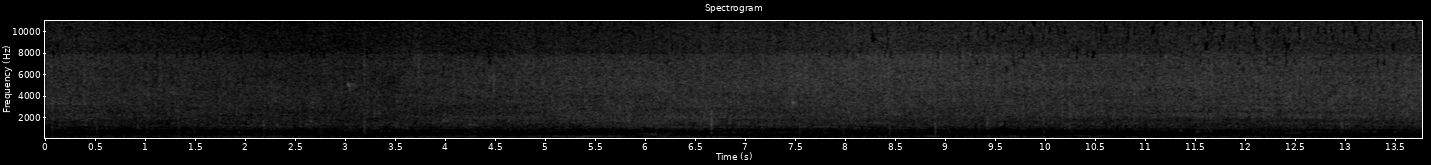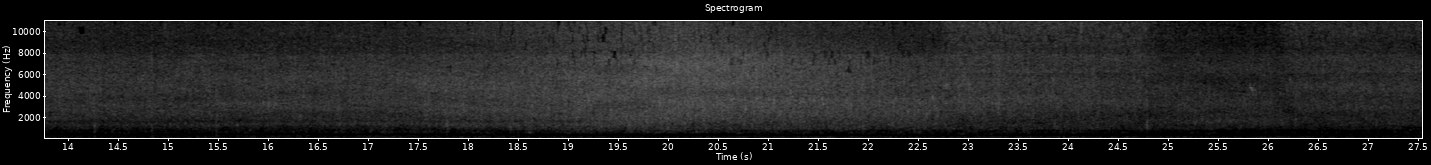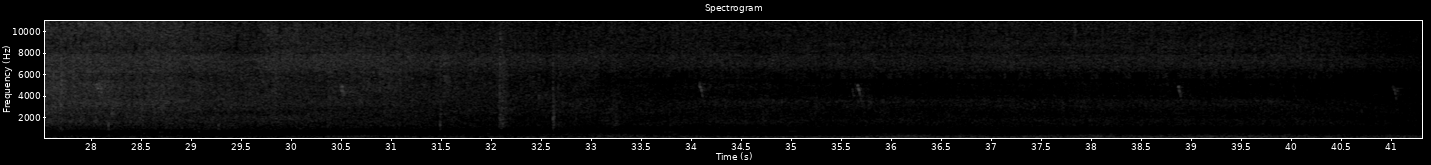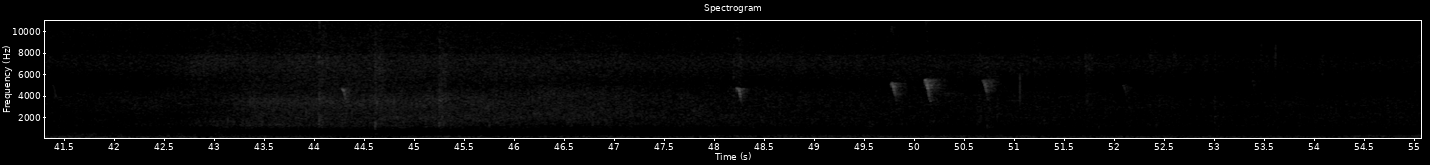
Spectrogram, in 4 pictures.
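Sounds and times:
fountain water splashing: 0:00.0 - 0:52.6
low uneven rumble: 0:00.0 - 0:55.0.

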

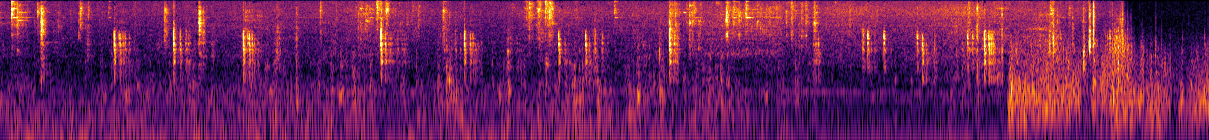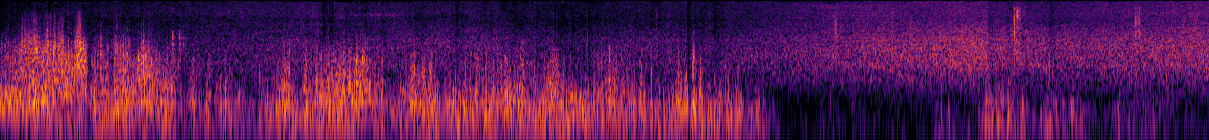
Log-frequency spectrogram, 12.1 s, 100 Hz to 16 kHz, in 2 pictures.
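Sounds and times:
gravel ticks and rattles: 0:00.0 - 0:07.1
engine and tyre rumble: 0:00.0 - 0:12.0.

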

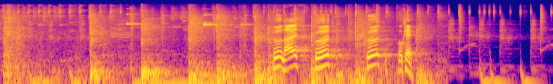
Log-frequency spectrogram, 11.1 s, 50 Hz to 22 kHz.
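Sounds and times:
basketball bouncing on wood floor: 0:00.0 - 0:09.0.

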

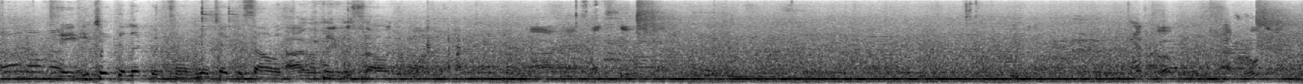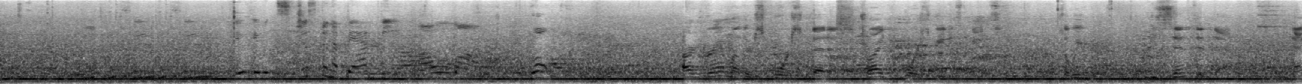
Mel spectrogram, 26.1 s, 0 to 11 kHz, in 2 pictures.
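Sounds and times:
indistinct conversation: 0:00.0 - 0:26.0
steady low hum: 0:00.0 - 0:26.0.

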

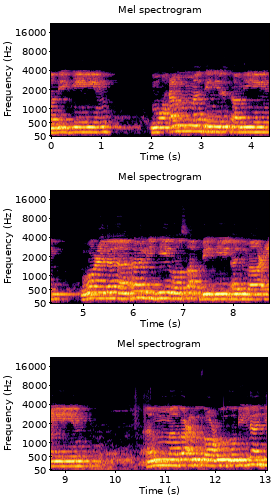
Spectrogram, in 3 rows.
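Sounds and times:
man chanting: 0:00.0 - 0:01.4, 0:02.0 - 0:09.8, 0:10.5 - 0:13.0.

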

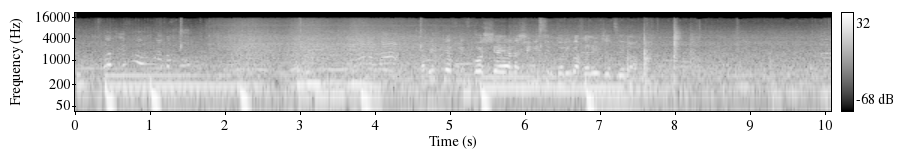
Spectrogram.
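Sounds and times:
music with deep bass hits: 0:00.0 - 0:08.4
car engine starting and revving: 0:00.7 - 0:08.0.

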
